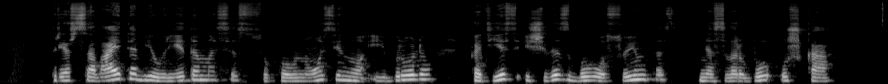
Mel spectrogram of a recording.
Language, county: Lithuanian, Kaunas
